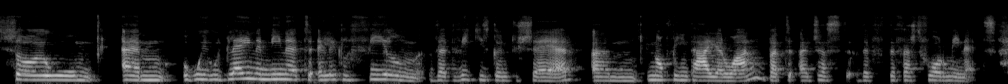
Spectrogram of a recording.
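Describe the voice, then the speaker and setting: A woman with a Greek accent speaks fairly slowly at a medium pitch, with fairly even intonation and hardly any pauses. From Greece. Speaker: event host. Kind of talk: event moderation. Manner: halting, many fillers.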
